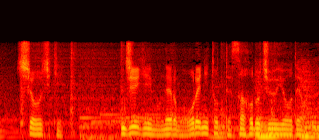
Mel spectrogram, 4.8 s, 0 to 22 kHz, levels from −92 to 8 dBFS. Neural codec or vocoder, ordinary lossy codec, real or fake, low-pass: none; none; real; 7.2 kHz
